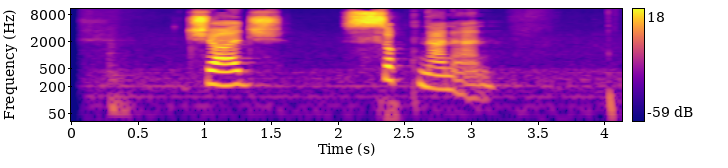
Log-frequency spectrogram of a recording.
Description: For the pronunciation of Judge Sooknanan's name, please click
